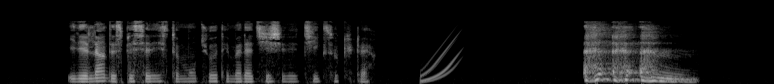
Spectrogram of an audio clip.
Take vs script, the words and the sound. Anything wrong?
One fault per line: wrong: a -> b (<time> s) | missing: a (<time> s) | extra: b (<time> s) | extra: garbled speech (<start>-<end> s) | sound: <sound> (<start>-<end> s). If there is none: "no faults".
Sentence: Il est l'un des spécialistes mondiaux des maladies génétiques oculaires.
sound: chirp (4.2-4.7 s)
sound: throat clearing (5.8-7.0 s)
